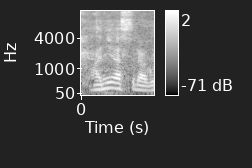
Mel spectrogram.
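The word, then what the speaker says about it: Banias: 그래서 여기가 바로 지명이 예전에는 파니아스 그랬는데 아랍 사람들이 여기를 점령하면서 피 발음이 안 나니까 여기를 바니아스라고 그래요.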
